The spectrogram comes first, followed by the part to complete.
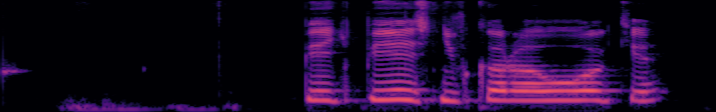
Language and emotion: Russian, sad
